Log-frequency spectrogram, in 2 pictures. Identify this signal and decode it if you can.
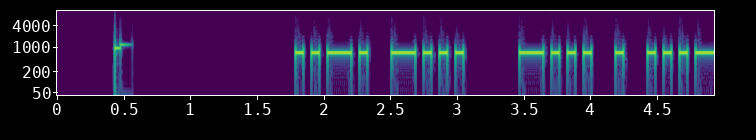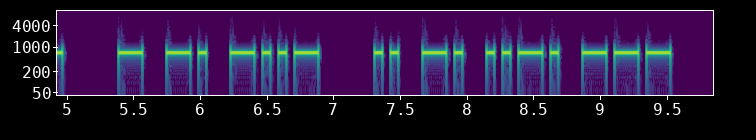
Morse code, heard as a keyed tone, about 20 wpm, 700 Hz. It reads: FB BEV TNX INFO
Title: Practice QSO - Exchange 3 - More Info - 20wpm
